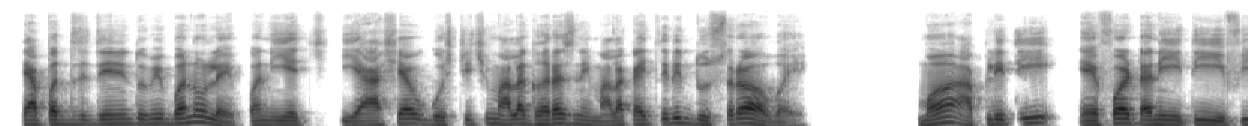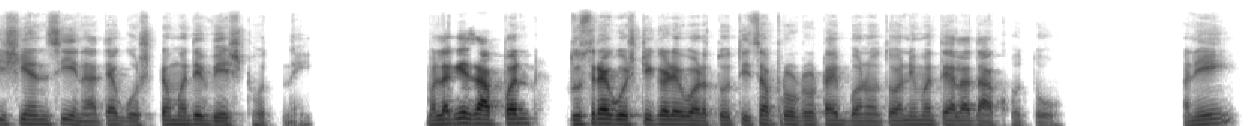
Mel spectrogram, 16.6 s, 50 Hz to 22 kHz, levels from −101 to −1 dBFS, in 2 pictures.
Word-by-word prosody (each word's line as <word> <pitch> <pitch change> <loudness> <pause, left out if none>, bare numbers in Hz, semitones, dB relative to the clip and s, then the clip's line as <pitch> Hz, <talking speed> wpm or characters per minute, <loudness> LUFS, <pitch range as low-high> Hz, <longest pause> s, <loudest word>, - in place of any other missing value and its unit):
त्या 130 - +4
पद्धतीने 135 +1 -2
तुम्ही 145 +1 -3
बनवलंय. 150 - 0
पण 120 +1 -4
याची 115 -1 -6
या 115 0 +1
अशा 145 +7 +1
गोष्टीची 130 +4 -7
मला 140 0 +1
गरज 140 +2 +1
नाही, 130 -3 -5
मला 115 +2 -2
काहीतरी 130 +5 -2
दुसरं 135 +1 0
हवं 100 -8 0
आहे. 90 +1 -13 0.8
मग 125 - +2
आपली 140 -6 -1
ती 160 +5 -3 0.3
एफर्ट 150 +7 +3
आणि 125 -1 +1
ती 125 -3 -1
एफिशियंसी 135 +4 -3
आहे 130 - 0
ना 105 - -2
त्या 125 - 0
गोष्टमध्ये 125 +5 -1
वेस्ट 110 -2 -3
होत - - -9
नाही. - - -17 0.8
मग 120 - -2
लगेच 150 +3 +5
आपण 145 +2 +5 0.3
दुसऱ्या 145 +3 +7
गोष्टीकडे 135 -1 +4
वळतो. 120 -1 +1
तिचा 125 +3 -1
प्रोटोटाइप 120 -2 -2
बनवतो 110 +1 -4
आणि 120 +1 -2
मग 125 - -3
त्याला 120 -1 0
दाखवतो 100 -3 -7 0.8
आणि 130 +6 -3
130 Hz, 160 wpm, -24 LUFS, 115-140 Hz, 0.8 s, दुसऱ्या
